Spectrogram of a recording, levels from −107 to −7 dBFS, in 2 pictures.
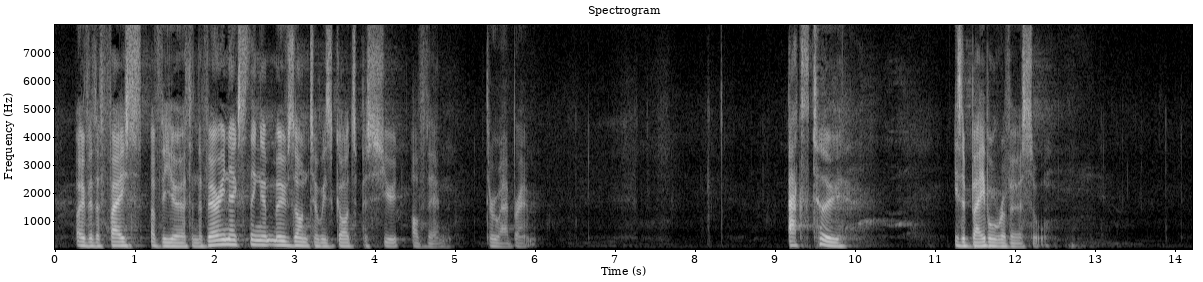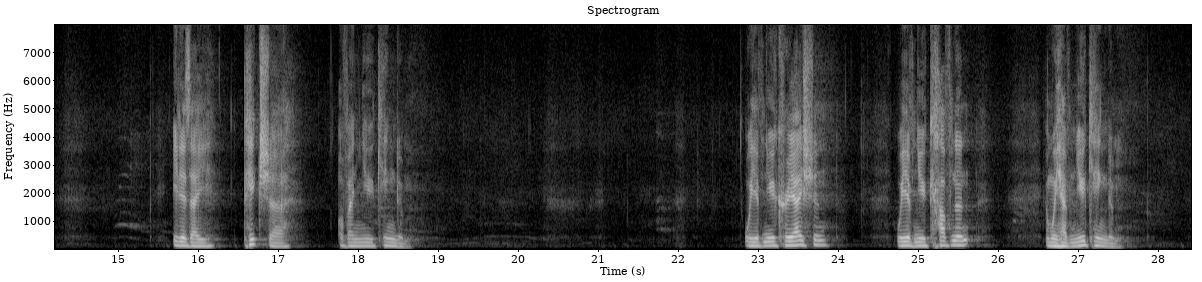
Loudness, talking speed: -35 LUFS, 105 wpm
